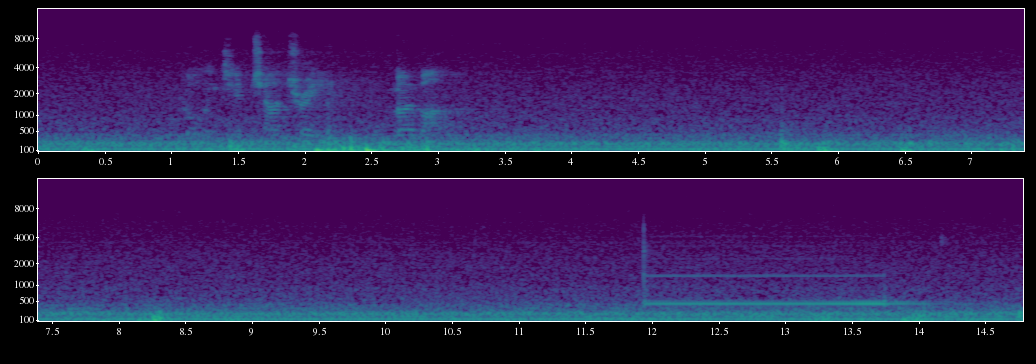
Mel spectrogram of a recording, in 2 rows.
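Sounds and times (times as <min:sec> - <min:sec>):
faint static: 0:00.0 - 0:14.7
low constant hum: 0:00.0 - 0:14.7
phone ringback tone on a phone line: 0:12.0 - 0:14.0.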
